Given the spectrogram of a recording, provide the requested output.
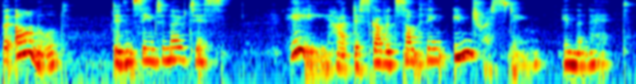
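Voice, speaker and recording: A woman reading a children's bedtime story aloud in an expressive, gentle way, with deliberate pauses. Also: mid-range voice, a little hiss or hum. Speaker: storybook reader. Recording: echoey room.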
